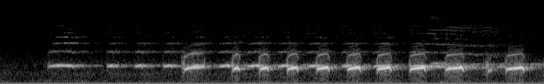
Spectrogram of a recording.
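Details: Bangkok zebra dove in long song: a few level whistled notes that build into a brisk series of short, slightly rising ringing coos, about three per second.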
